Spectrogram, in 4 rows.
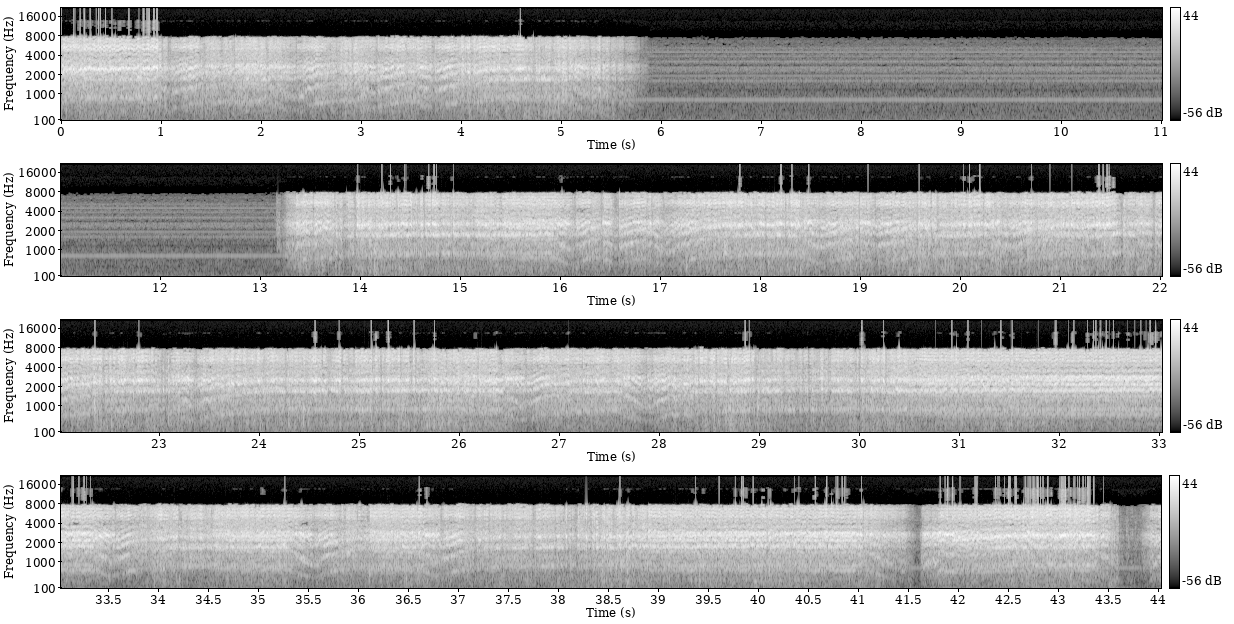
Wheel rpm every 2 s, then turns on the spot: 180, 160, 170, 0, 0, 0, 30, 220, 160, 190, 200, 200, 220, 180, 200, 220, 210, 190, 200, 220, 160, 160.
none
